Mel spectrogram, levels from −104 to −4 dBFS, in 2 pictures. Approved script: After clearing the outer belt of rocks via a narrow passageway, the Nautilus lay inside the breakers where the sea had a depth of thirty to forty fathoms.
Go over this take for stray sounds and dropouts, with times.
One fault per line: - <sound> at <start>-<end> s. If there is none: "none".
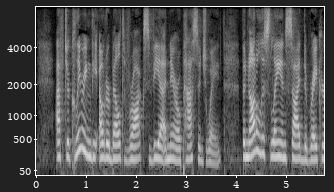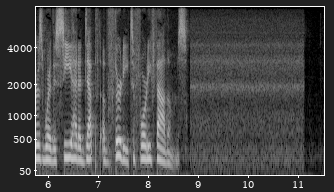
none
